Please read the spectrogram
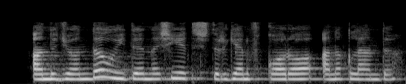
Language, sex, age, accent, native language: Uzbek, female, 18-24, Andijon, Uzbek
